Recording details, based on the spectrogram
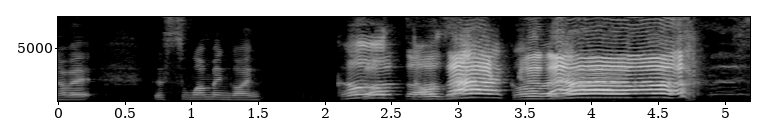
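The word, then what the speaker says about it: Kotozakura: This woman going, Koto Zakura. So that may be just the way his name is supposed to be pronounced. That's right. So who is this? Koto Zakura.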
